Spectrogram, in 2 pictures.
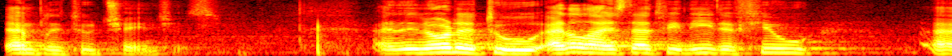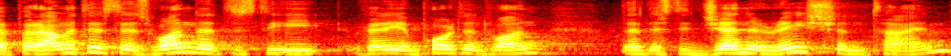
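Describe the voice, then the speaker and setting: A man with a fairly high pitch and ordinary pitch variation talks fairly quickly, his loudness swinging widely, over noticeable background noise. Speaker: professor. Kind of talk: lecture.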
